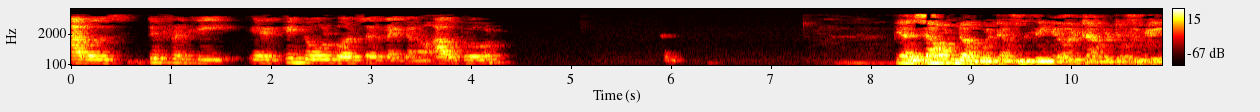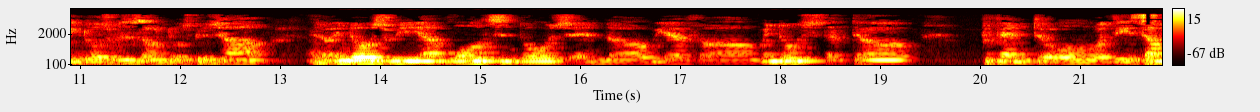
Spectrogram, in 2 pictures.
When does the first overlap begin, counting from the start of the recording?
none

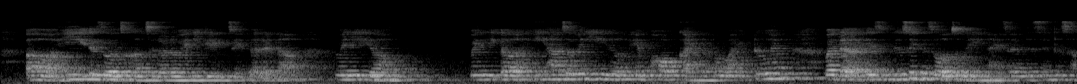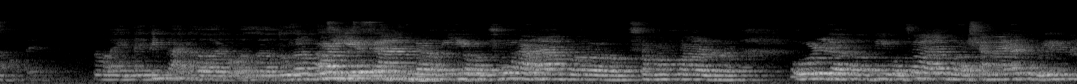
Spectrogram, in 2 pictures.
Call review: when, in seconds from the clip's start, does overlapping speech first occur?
14 s

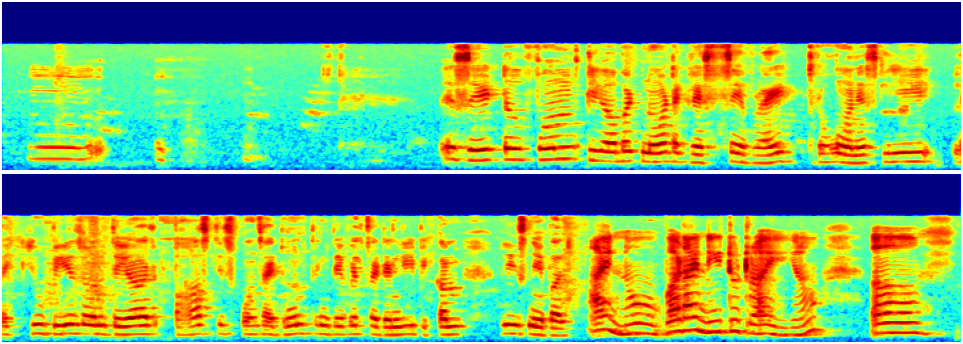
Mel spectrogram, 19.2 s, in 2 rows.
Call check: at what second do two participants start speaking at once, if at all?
none

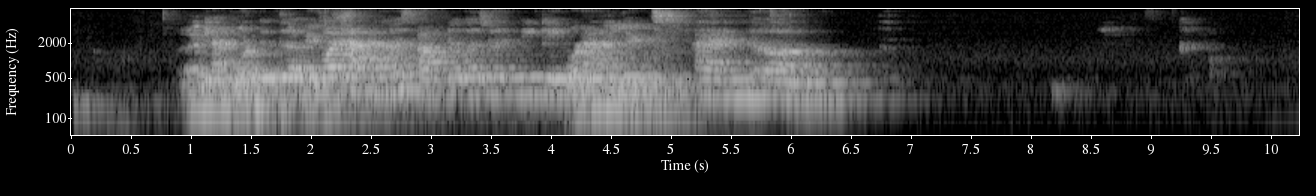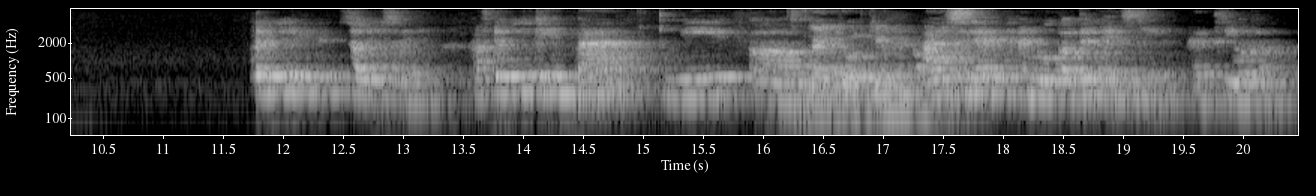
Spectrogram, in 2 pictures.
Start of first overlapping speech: 1 s

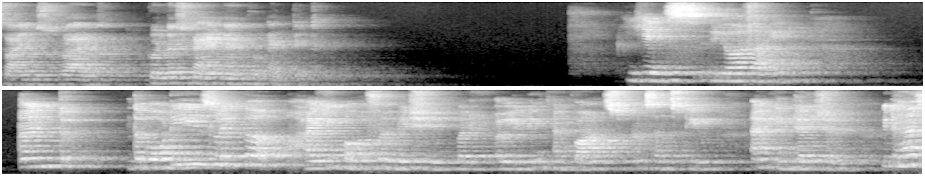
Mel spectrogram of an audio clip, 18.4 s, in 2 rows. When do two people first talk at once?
none

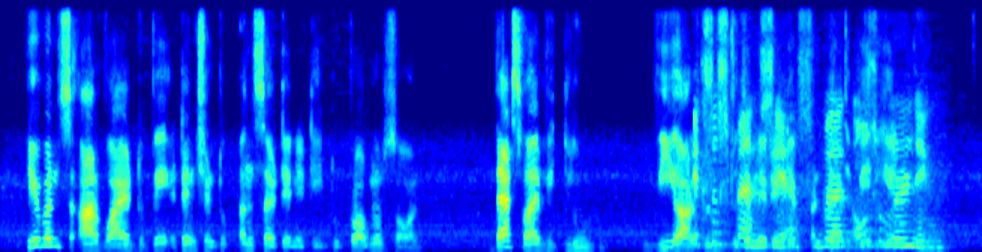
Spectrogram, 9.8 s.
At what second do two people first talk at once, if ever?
7 s

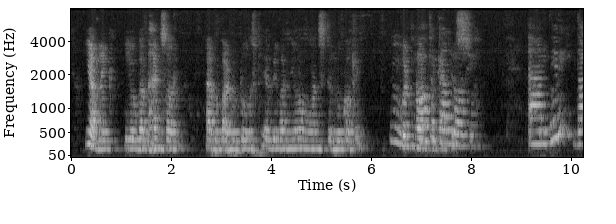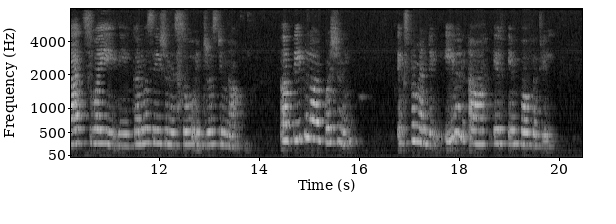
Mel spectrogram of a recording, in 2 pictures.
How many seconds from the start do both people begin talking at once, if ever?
7 s

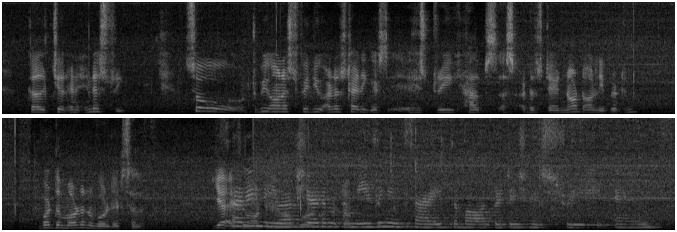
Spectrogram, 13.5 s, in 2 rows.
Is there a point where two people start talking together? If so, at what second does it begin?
9 s

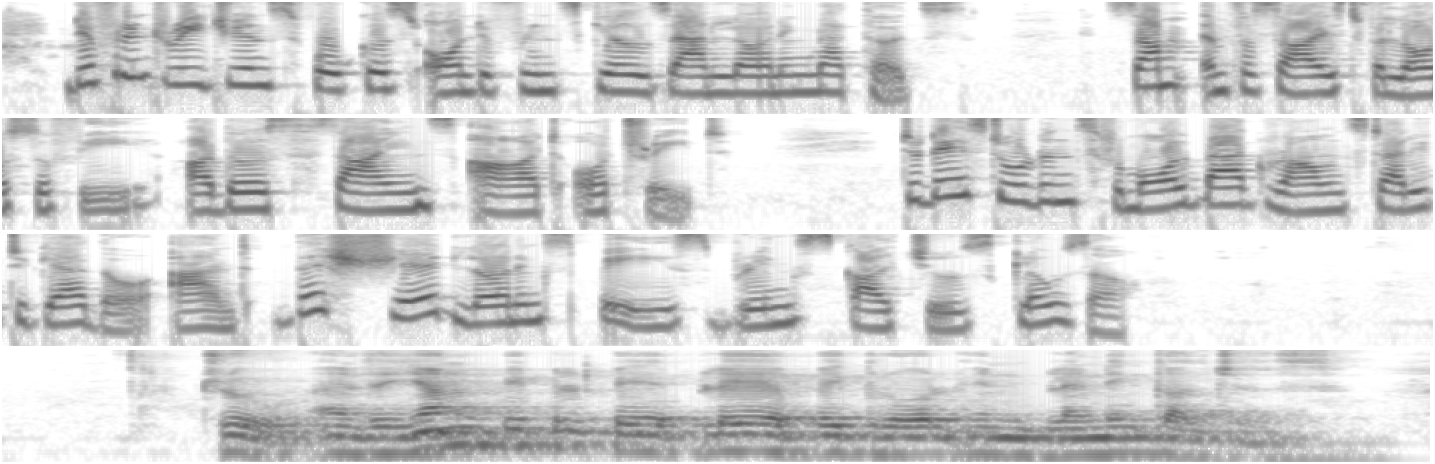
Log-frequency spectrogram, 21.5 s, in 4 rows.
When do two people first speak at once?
none

